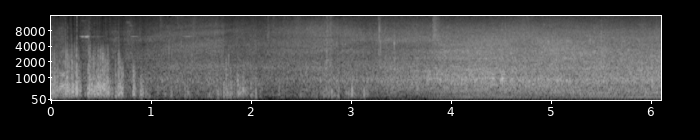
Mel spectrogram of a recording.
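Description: Street traffic: a passing car's engine and tyres, rising steadily in level through the second half, with some wind on the microphone.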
